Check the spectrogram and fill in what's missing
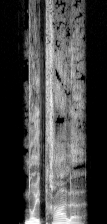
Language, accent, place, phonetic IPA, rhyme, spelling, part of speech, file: German, Germany, Berlin, [nɔɪ̯ˈtʁaːlə], -aːlə, neutrale, adjective, De-neutrale.ogg
- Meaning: inflection of neutral: 1. strong/mixed nominative/accusative feminine singular 2. strong nominative/accusative plural 3. weak nominative all-gender singular 4. weak accusative feminine/neuter singular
